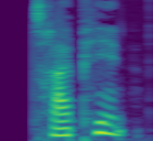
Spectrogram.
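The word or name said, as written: træpinde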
